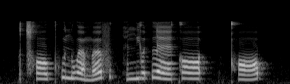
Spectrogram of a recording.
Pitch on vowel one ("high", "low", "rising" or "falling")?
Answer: rising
